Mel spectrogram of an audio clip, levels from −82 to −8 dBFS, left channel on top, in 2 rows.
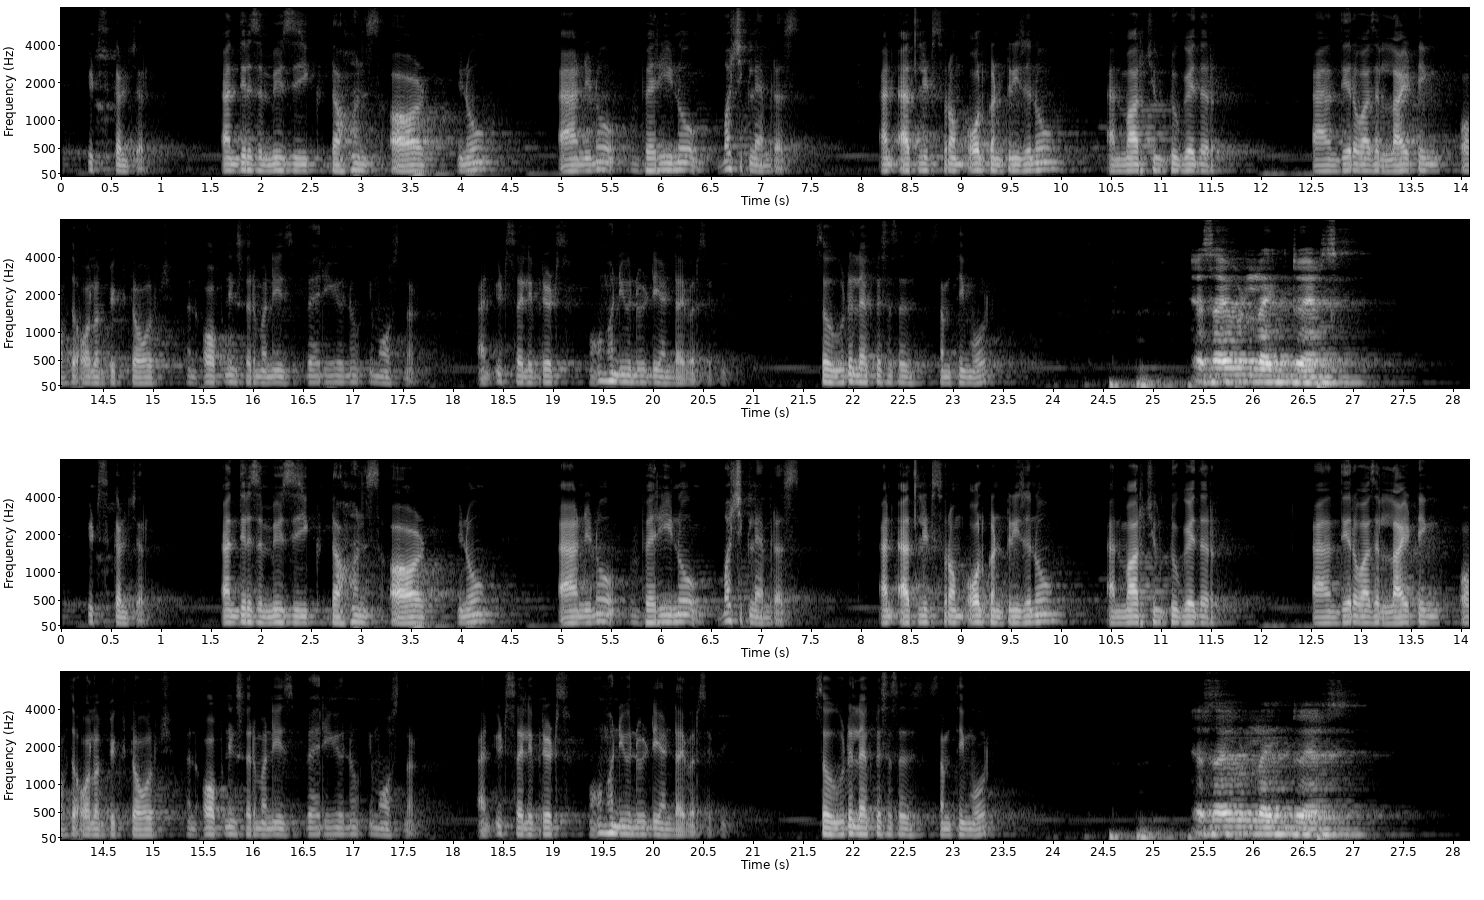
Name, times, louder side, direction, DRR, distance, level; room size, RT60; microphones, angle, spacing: voice 1, 0.4-0.8 1.6-3.7 4.0-4.2 5.0-7.4 8.2-9.9 10.5-11.6 12.5-15.0 15.3-17.6 18.2-20.8 21.6-23.4, right 2 dB, 20° right, 13 dB, 0.6 m, -32 dB
voice 2, 25.3-26.8, left 2 dB, 85° left, 7 dB, 3.8 m, -26 dB
21.0 x 15.5 x 9.1 m, 1.5 s
head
